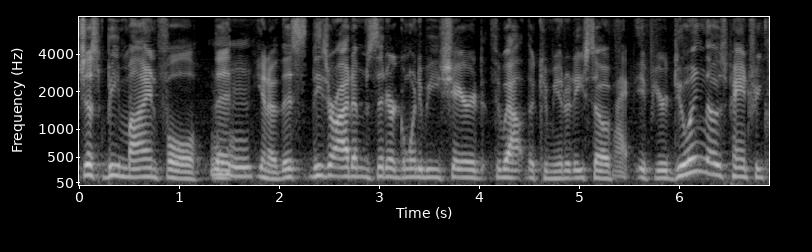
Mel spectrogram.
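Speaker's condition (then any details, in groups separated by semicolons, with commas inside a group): No condition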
